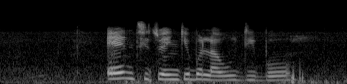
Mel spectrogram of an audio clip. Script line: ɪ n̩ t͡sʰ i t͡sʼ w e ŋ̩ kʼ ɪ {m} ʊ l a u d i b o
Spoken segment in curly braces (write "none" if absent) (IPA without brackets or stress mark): b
